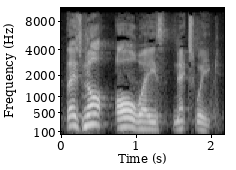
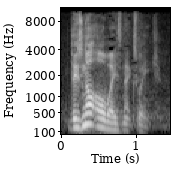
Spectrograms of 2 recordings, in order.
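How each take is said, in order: First: "not always next week" slowly spaced out; slow, pointed repeat. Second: Said in the usual way. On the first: Real, not acted. Preacher drives the warning home to the congregation, slow and deliberate.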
